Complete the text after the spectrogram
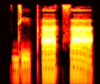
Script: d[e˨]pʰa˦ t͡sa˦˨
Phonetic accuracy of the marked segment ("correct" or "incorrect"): incorrect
